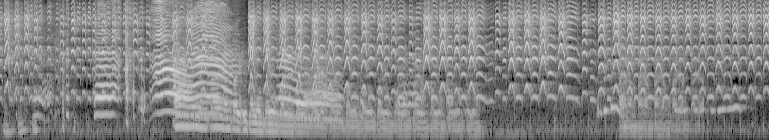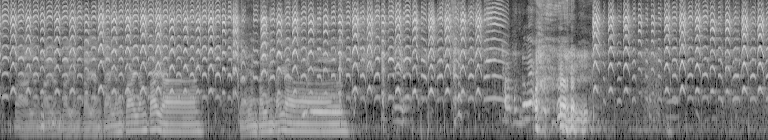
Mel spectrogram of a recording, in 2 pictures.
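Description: Rubber duck squeeze toy squeaked over and over in quick succession, almost without a break.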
